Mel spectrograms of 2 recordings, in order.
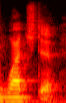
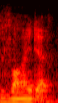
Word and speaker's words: Wajda: It's called Ashes and Diamonds, directed by Andrzej, I would say Wajda, but I believe it's pronounced Vida.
